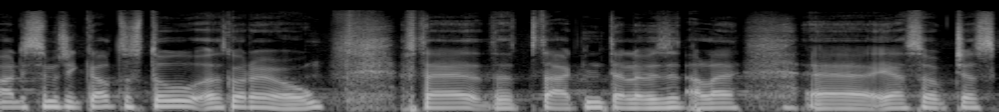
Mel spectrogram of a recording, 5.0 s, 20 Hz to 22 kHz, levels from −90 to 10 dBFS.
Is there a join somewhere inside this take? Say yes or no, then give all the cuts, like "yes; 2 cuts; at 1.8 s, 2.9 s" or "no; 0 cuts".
yes; 3 cuts; at 1.1 s, 2.6 s, 3.4 s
